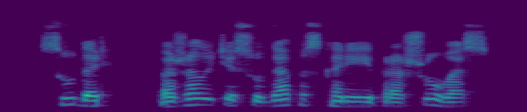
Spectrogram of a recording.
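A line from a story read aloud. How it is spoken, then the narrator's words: Mysterious whisper. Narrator (Russian): Монтале, которая таинственно прошептала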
